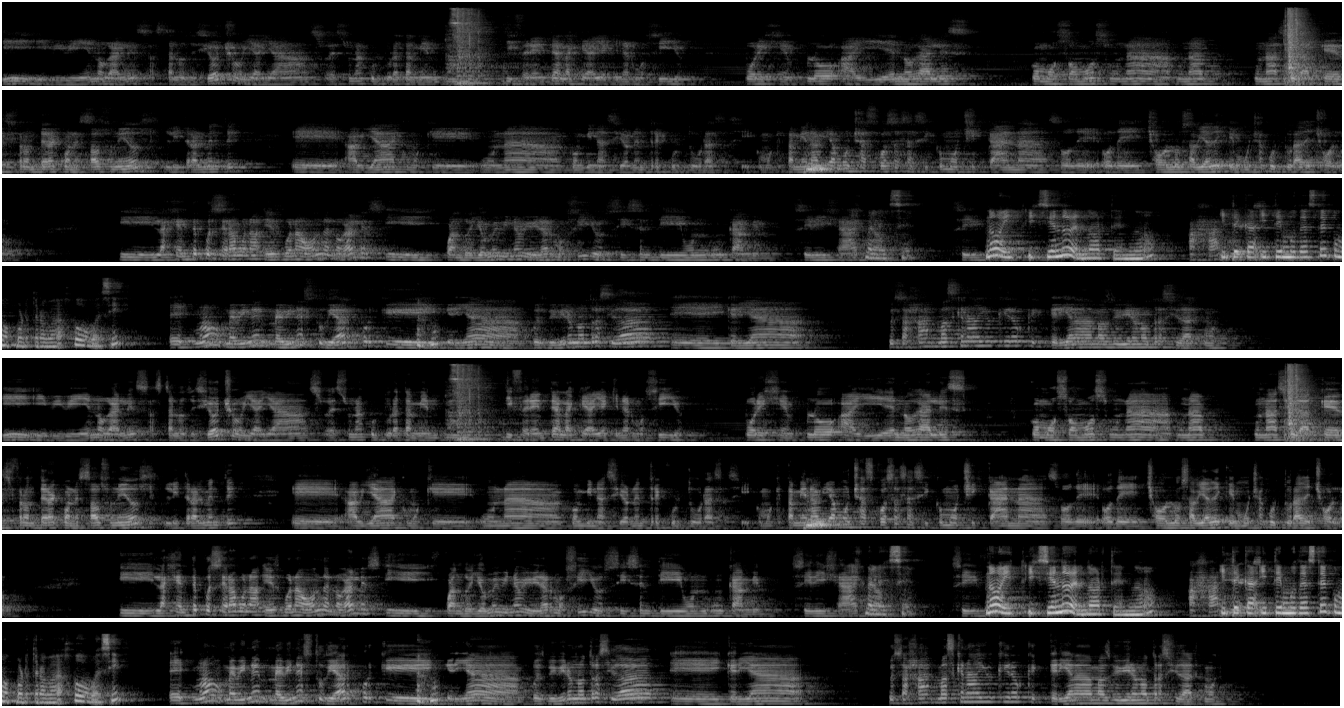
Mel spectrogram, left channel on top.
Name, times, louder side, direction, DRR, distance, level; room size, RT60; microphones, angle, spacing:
voice 1, 0.0-4.7 5.0-6.8 7.4-9.6 10.3-12.0 12.5-15.7 16.0-26.8 28.0-34.4 34.7-35.6 36.3-36.8 38.7-39.2 39.6-39.7 41.9-48.2 49.1-52.4, right 3 dB, 90° right, 6 dB, 2.8 m, -33 dB
sound 1, 4.4-11.8 12.3-14.6 15.0-15.2, left 1 dB, ahead, 1.6 m, -38 dB
voice 2, 35.3-35.9 36.6-38.4 39.0-41.4 44.3-44.6, right 3 dB, 40° right, 12 dB, 0.7 m, -25 dB
21.0 x 17.5 x 9.3 m, 1.0 s
head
